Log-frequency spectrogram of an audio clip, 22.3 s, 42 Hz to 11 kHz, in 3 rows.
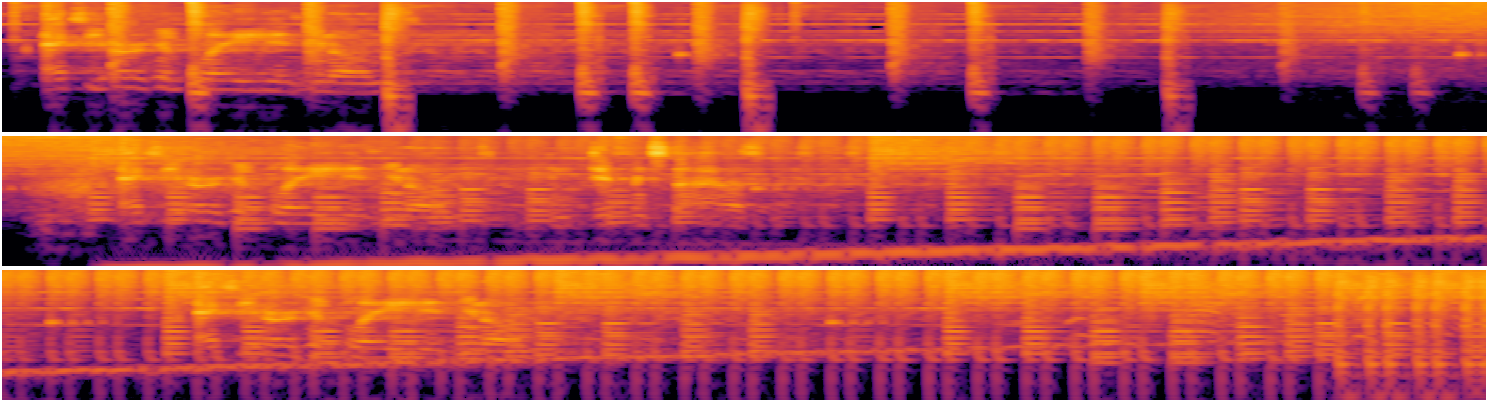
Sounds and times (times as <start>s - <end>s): Music: 0.0s - 22.2s.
